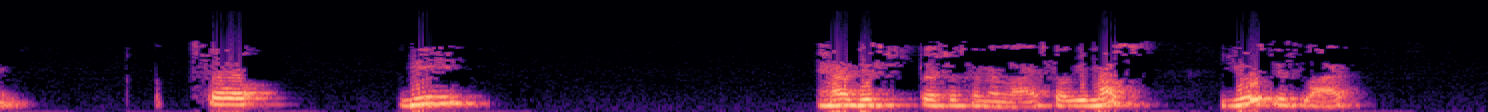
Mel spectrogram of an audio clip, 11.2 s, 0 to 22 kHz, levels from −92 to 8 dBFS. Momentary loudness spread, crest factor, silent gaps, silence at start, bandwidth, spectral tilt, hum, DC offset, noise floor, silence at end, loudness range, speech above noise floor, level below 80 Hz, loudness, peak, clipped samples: 17 LU; 12 dB; none; 0 s; 5.6 kHz; -11 dB/octave; none; under 0.1%; -72 dBFS; 0.95 s; 6 LU; 63 dB; -44 dBFS; -10 LUFS; 0 dBFS; 0.3%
